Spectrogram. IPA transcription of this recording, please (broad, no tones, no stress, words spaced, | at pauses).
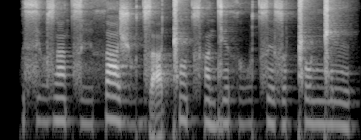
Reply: sʲɔ̤zãt͡se̤ θaʒṳ d͡za̰ǁũt͡sʰɐ̃ dʲeθo̤t͡sɪ zʊǁoŋ͡ǁɪ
